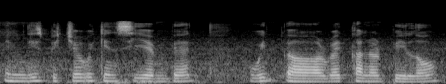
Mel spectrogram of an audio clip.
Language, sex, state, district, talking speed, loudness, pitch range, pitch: English, male, Nagaland, Dimapur, 175 wpm, -20 LUFS, 140-155 Hz, 145 Hz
